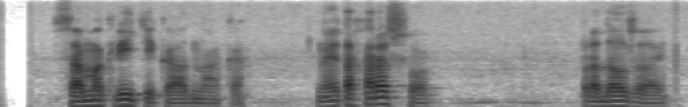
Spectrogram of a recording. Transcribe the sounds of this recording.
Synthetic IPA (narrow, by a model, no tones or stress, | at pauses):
sɐmɐkɾʲitʲɪkəɐd̪nakə̰ | noɛt̪əxɐɾɐʂo | pɾɐd̪ɐlˠʐajʊ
